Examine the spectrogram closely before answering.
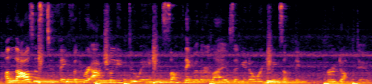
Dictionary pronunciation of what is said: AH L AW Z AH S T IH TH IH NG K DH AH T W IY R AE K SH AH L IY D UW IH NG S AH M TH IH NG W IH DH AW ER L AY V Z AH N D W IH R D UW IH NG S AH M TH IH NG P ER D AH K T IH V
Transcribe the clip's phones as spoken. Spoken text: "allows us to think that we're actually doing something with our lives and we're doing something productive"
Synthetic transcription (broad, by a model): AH L AW Z AH S T IH TH IH NG K DH AH T W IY R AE K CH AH L IY D UW IH NG S AH M TH IH NG W IH DH AW ER L AY V Z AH N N W IH R D UW IH NG S AH M TH IH NG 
